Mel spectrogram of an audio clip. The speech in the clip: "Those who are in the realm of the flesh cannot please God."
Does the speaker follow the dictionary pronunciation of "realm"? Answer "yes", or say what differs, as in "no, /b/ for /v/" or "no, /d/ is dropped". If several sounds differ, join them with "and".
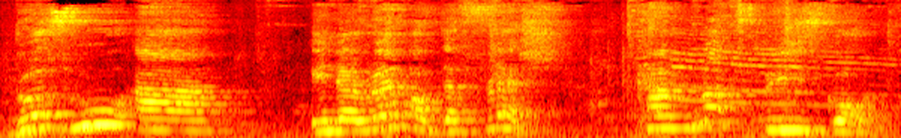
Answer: no, /l/ is dropped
